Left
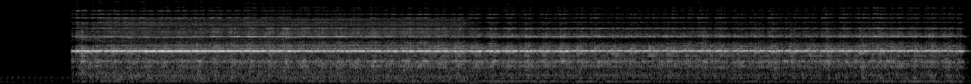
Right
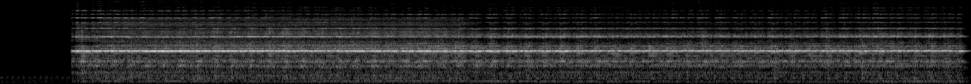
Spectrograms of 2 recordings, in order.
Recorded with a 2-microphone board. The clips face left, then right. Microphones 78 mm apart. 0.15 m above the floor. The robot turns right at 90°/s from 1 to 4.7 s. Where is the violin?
45° left, 1.6 m; by 9.6 s 20° left, 1.6 m.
